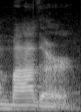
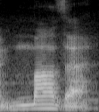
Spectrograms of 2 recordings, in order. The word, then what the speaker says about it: mother: Se é pronunciado no inglês americano, o americano ele fala mother, there. Você enrola a língua e você faz esse som certo? O britânico não pronuncia R em final de palavra. É mother.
